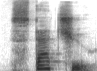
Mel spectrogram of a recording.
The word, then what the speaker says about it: statue: chicken and change CH so pronunciation statue statue for the first vow we use the short a like black cat sta then we use the CH sound stat statue for the second syllable we use the long ooh like Boot and moon ooh together statue this is the Statue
